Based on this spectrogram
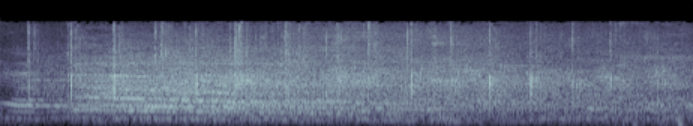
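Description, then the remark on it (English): A crowd reacts with a mix of low, drawn-out booing and scattered clapping, a steady roar of voices and hands holding for several seconds with a few sharper claps popping out. “Some of you are booing, some of you are clapping.”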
